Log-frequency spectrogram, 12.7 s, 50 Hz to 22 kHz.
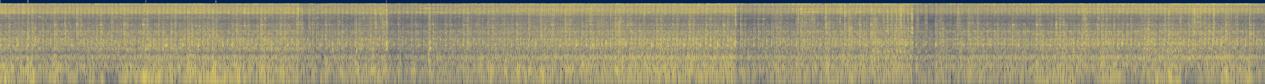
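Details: Yamaha 15 hp outboard just after repair for hard starting and no power (stuck piston rings, clogged exhaust): starts quickly, steady even two-stroke idle with firm low drone, no misses or knocks; normal idle.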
